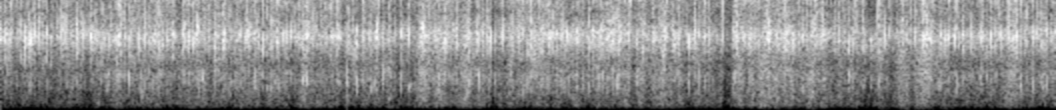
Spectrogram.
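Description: Heavy rain falling and storm runoff rushing down a flooded dirt street: a steady hiss full of small patters.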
